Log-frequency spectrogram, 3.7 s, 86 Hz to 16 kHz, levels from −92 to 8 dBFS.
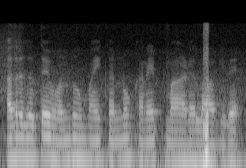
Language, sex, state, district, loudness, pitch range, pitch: Kannada, male, Karnataka, Bangalore, -23 LUFS, 95-110 Hz, 100 Hz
